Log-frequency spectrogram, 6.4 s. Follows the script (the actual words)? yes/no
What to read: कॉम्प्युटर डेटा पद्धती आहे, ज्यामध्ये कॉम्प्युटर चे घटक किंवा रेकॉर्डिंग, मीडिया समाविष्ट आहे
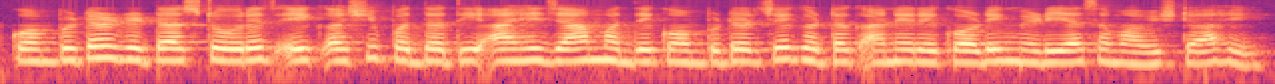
no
